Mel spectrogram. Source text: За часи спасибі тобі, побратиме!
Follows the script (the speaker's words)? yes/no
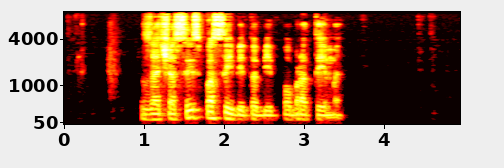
yes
